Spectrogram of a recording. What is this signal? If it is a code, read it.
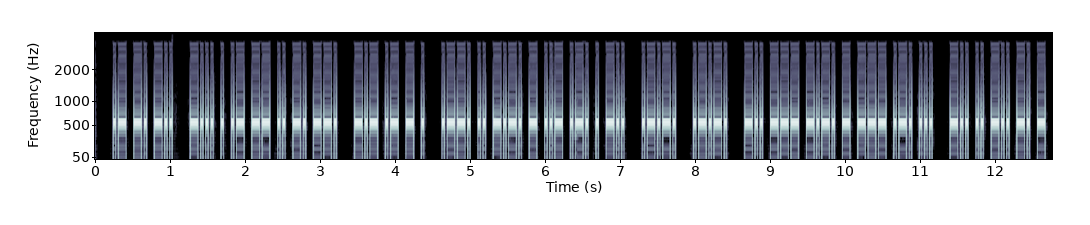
Morse code, heard as a keyed tone, about 36 wpm, 550 Hz. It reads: AND BEAMING KATE PICTURED <AR> <AR> DOCTORS DIDNT
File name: podcast / News headlines-1x-35x35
